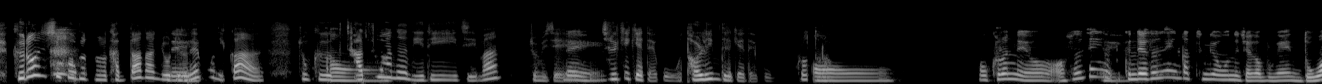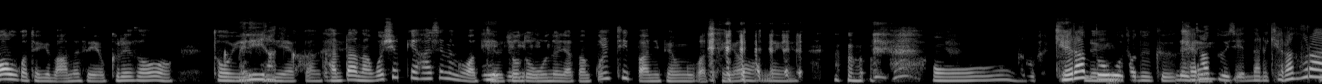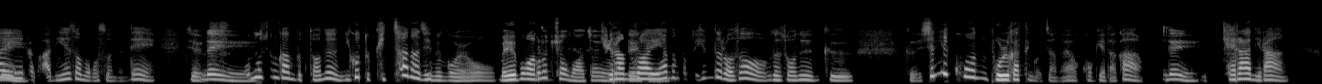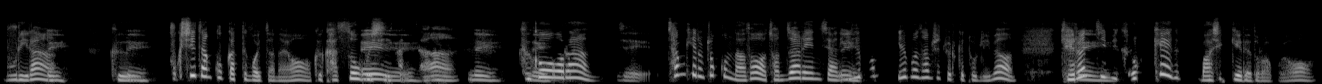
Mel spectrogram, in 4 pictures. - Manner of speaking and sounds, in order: other background noise; distorted speech; laugh; laugh; drawn out: "어"; tapping; teeth sucking
- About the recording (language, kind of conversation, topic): Korean, unstructured, 요즘 가장 자주 하는 일은 무엇인가요?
